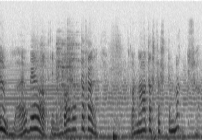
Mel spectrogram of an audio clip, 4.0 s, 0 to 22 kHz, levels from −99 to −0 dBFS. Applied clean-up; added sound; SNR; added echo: none; Trumpet; 18 dB; none.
